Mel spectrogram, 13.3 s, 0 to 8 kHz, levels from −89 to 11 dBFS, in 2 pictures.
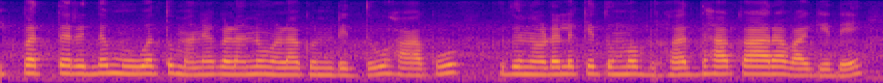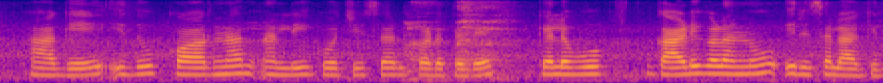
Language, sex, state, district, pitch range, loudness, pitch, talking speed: Kannada, female, Karnataka, Mysore, 210-235 Hz, -18 LUFS, 220 Hz, 75 wpm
